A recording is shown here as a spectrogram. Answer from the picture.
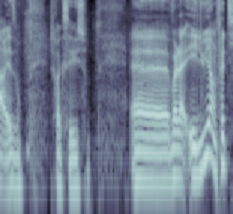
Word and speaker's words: Husson: Husson, je ne sais même pas Alors, comment on Pour moi, prononce. c'est Husson, parce que du coup, il y a deux Voilà.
